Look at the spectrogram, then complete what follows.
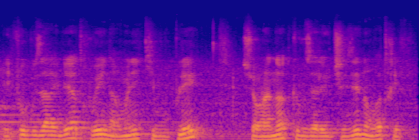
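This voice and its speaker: Guy with a cold teaching guitar, lowish voice, loud guitar playing behind him. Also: rapid-fire. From southern France. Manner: relaxed, chatty, explains step by step with fillers. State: has a cold, coughing. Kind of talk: casual guitar lesson.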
